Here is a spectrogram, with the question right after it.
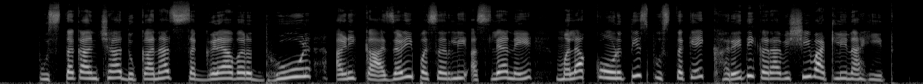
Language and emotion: Marathi, disgusted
